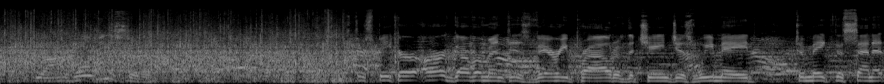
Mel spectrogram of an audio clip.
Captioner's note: some Applause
